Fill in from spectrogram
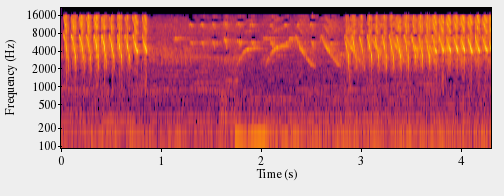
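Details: Canary song intended to make other canaries sing: pulsed trill, a pause filled with slow swooping whistles, then the rapid trill resumes.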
